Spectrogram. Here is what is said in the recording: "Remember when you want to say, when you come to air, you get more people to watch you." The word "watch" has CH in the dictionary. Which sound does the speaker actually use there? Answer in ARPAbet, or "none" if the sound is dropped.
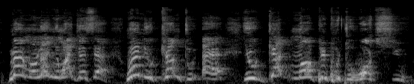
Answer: CH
